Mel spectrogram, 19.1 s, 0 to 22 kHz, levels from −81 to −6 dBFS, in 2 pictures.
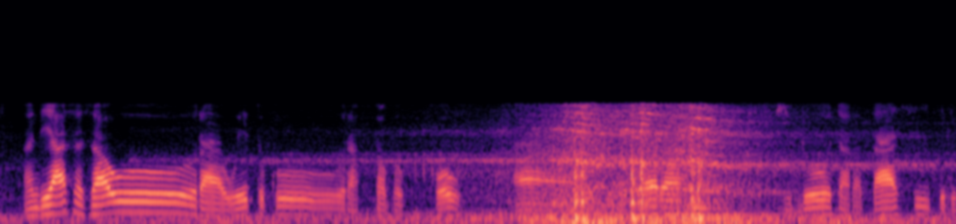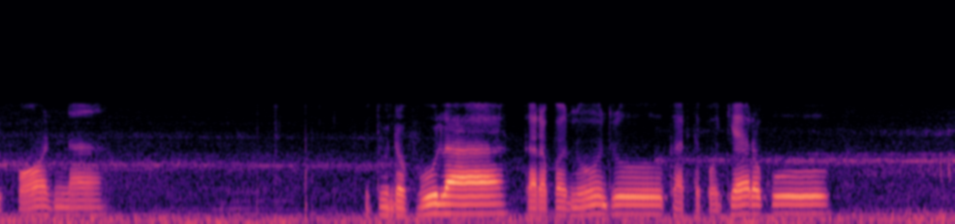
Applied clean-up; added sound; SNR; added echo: none; Train; 4 dB; none.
